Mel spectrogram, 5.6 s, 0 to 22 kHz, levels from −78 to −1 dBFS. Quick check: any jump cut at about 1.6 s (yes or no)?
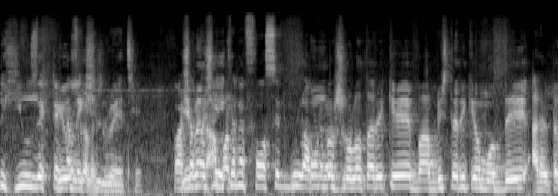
no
